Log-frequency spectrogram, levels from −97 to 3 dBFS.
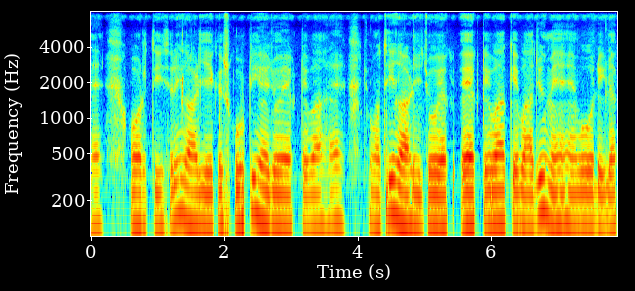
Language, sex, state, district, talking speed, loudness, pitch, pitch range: Hindi, male, Madhya Pradesh, Katni, 165 wpm, -17 LUFS, 115 Hz, 115-120 Hz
